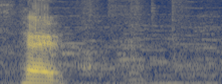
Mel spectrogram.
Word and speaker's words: เผ็ด: เผ็ดเผ็ด Head.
